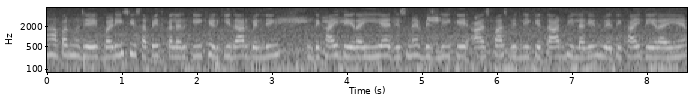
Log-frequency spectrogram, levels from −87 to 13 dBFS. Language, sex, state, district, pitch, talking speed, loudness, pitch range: Hindi, female, Chhattisgarh, Raigarh, 250 Hz, 195 wpm, -16 LUFS, 240-265 Hz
